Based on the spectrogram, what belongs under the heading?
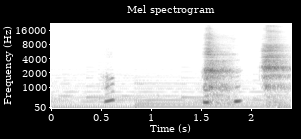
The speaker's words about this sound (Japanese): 大きなあくび。あなたも同じようですね。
